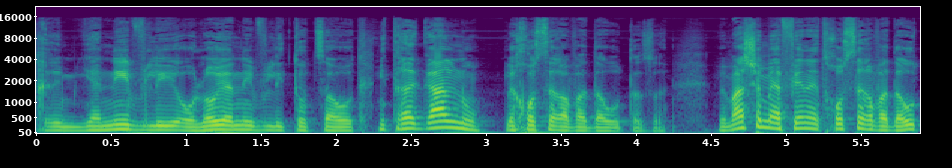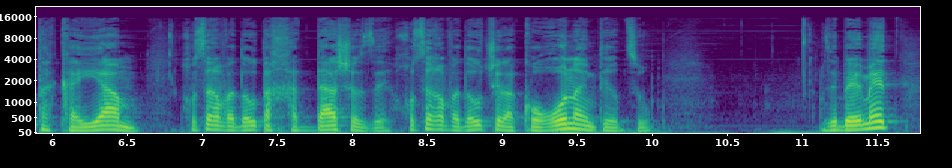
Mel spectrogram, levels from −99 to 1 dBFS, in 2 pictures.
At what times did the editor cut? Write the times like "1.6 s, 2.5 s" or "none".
2.2 s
